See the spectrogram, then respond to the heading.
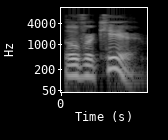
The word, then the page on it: overcare: British English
